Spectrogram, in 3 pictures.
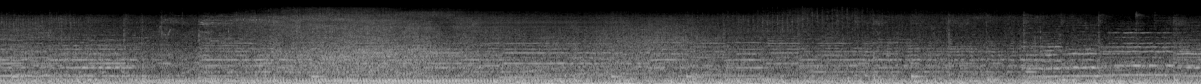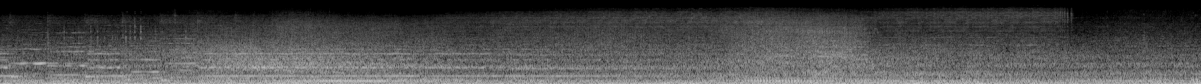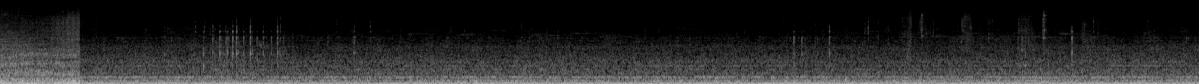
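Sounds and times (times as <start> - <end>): road traffic rumble: 0.0 - 24.9.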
